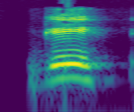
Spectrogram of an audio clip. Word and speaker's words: Guex: ¿Es Wex o Guess? – Lo tendría que leer cómo se escribe. – G-U-E-X. – G-X. Ge. – Gay, exactamente. Entonces, Germain Gay.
